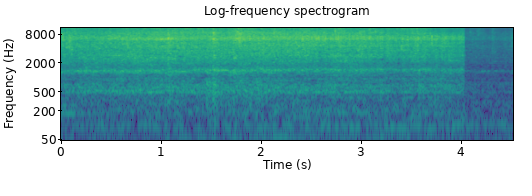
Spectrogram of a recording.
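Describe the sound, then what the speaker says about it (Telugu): A teaspoon of ginger garlic paste sizzles in hot oil in a pan, giving a loud, steady frying hiss that cuts off abruptly near the end. "అల్లం వెల్లుల్లి పేస్ట్ కొంచెం వేస్తున్నాను, 1 టీ స్పూన్ వేస్తున్నాను అంతే."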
